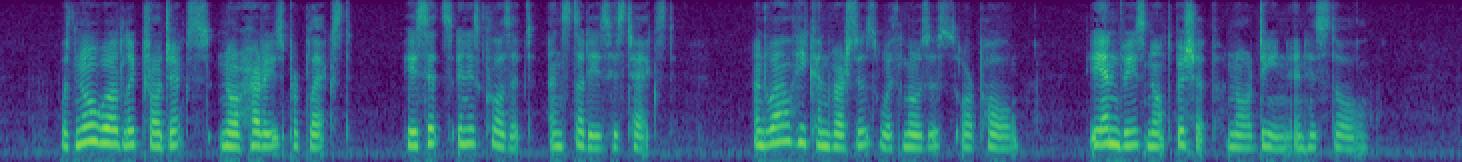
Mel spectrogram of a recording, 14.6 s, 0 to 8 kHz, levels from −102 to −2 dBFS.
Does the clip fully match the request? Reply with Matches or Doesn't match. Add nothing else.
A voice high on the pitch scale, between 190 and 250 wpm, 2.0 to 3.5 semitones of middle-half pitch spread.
Doesn't match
